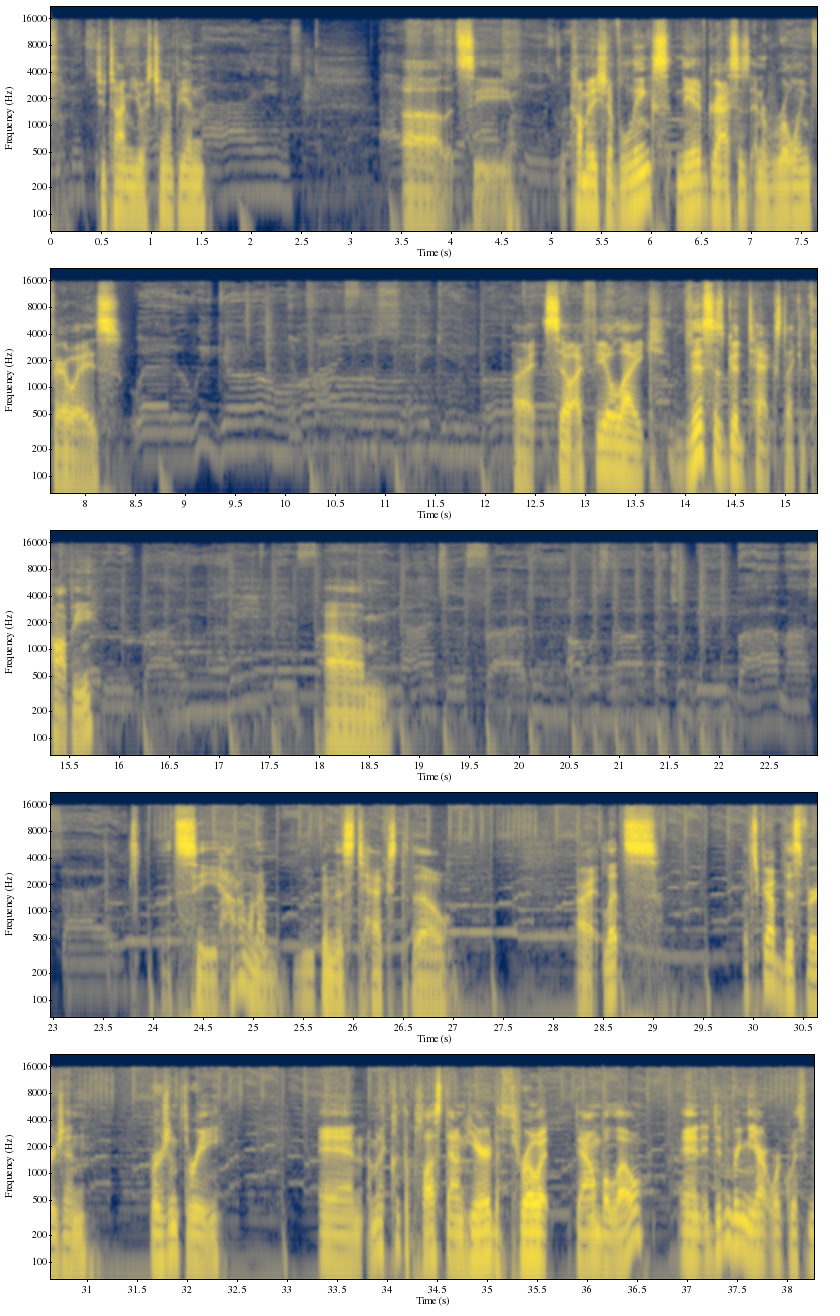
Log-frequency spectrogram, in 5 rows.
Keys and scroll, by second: 15.6 super+c, 30.4 space.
